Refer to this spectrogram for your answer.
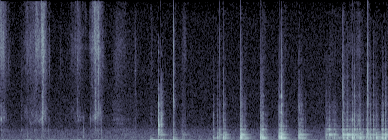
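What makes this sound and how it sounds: Long fingernails scratch and tap on a large, solid dark-wood tabletop. Soft, bright scratching strokes come first, then sharp, short knocks with a hollow woody tone. The clip ends in a run of fast, clustered tapping.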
